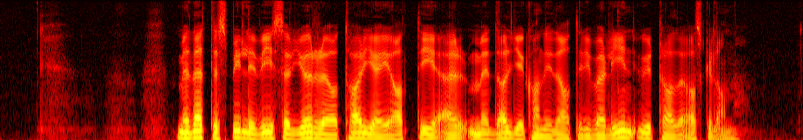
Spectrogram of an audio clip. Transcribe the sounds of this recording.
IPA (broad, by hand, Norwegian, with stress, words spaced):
ˈmeː ˈdɛtə ˈspɪlə ˈʋiːsəɾ ˈjœɾə ˈoː ˈtɑɾjeɪ ˈɑt ˈdiː ˈæːɾ mɛˈdɑljəkɑndɪˌdɑːtəɾ ˈiː bæˈliːn ˈʉːˌtɑːlə ˈɑskəˌlɑn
